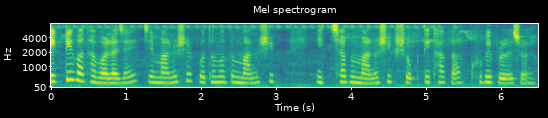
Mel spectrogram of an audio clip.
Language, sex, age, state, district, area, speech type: Bengali, female, 45-60, West Bengal, Paschim Bardhaman, urban, spontaneous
